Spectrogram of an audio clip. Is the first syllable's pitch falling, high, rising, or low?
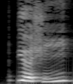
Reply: falling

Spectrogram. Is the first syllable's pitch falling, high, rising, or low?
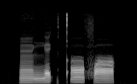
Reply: low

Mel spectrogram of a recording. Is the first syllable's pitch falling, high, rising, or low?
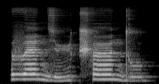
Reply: high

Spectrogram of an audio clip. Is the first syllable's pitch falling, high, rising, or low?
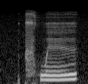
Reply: rising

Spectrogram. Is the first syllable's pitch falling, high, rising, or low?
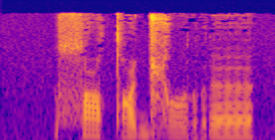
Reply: high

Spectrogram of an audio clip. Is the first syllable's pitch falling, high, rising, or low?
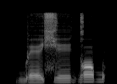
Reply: low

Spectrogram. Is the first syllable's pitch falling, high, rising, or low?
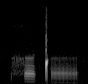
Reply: high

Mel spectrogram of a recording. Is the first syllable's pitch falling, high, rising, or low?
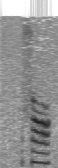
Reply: low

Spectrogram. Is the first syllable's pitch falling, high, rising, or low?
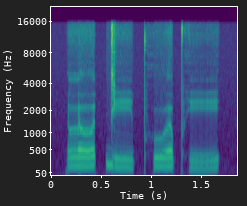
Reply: rising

